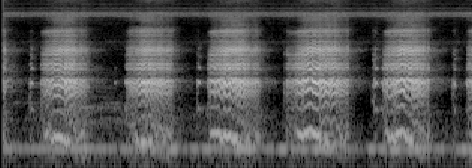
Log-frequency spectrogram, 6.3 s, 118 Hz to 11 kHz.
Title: 👶🏼GRUNTING : 3 - Abnormal EXPIRATORY Sound in Neonate with Respiratory Problem - PAEDIATRIC 👈🏽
